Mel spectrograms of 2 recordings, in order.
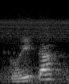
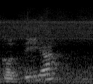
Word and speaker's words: Cotija: Cojita? Cojita? Cojita. Really? J is gonna be silent. But it's T-I-J-A. So it's Cotija?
